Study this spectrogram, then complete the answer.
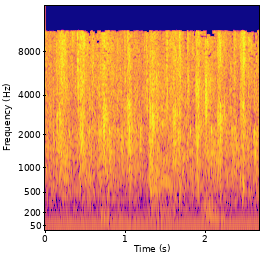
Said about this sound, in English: What a fantastic awards ceremony. Let's give a round of applause to all of our kids for doing such a great job this school year.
